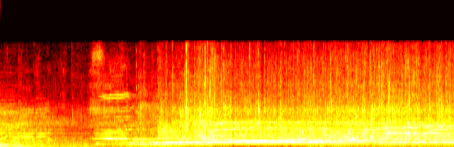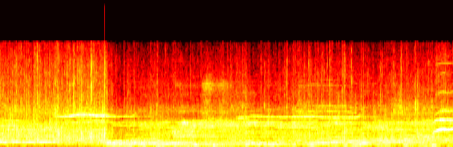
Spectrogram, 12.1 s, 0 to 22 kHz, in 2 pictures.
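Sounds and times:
audience applauding and cheering: 1.7s - 12.0s.

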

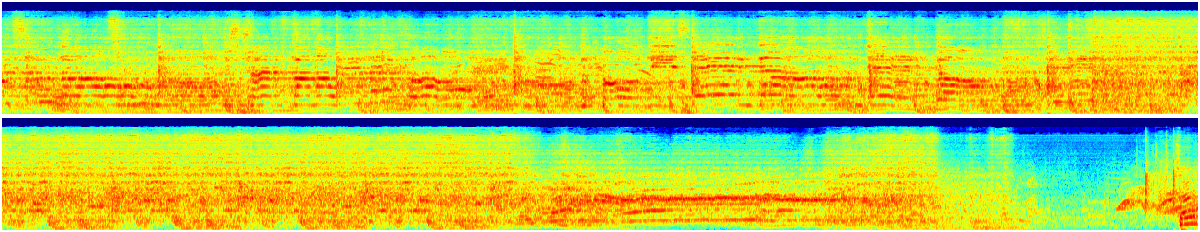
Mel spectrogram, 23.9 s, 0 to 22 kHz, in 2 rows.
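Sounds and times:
electronic dance music: 0.0s - 21.8s.

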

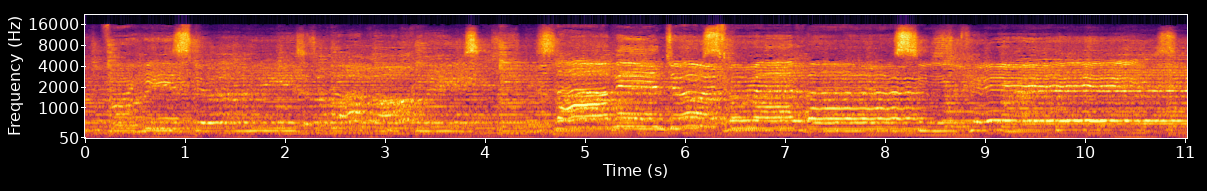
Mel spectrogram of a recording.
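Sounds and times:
woman singing: 0.0s - 3.5s, 4.5s - 11.0s
acoustic guitar: 0.0s - 11.0s.

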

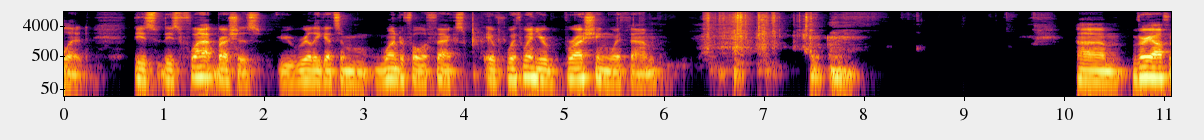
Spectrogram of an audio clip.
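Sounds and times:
man clearing his throat: 7.5s - 8.0s.

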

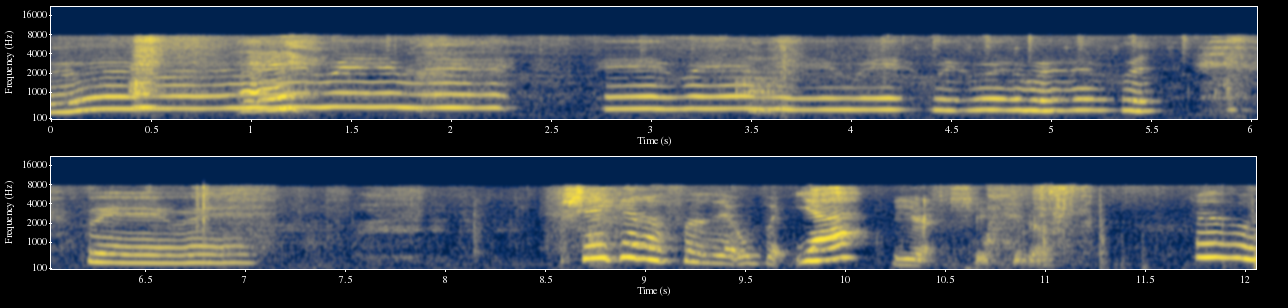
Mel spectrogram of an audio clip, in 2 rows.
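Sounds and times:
person humming long notes: 0.0s - 5.6s.

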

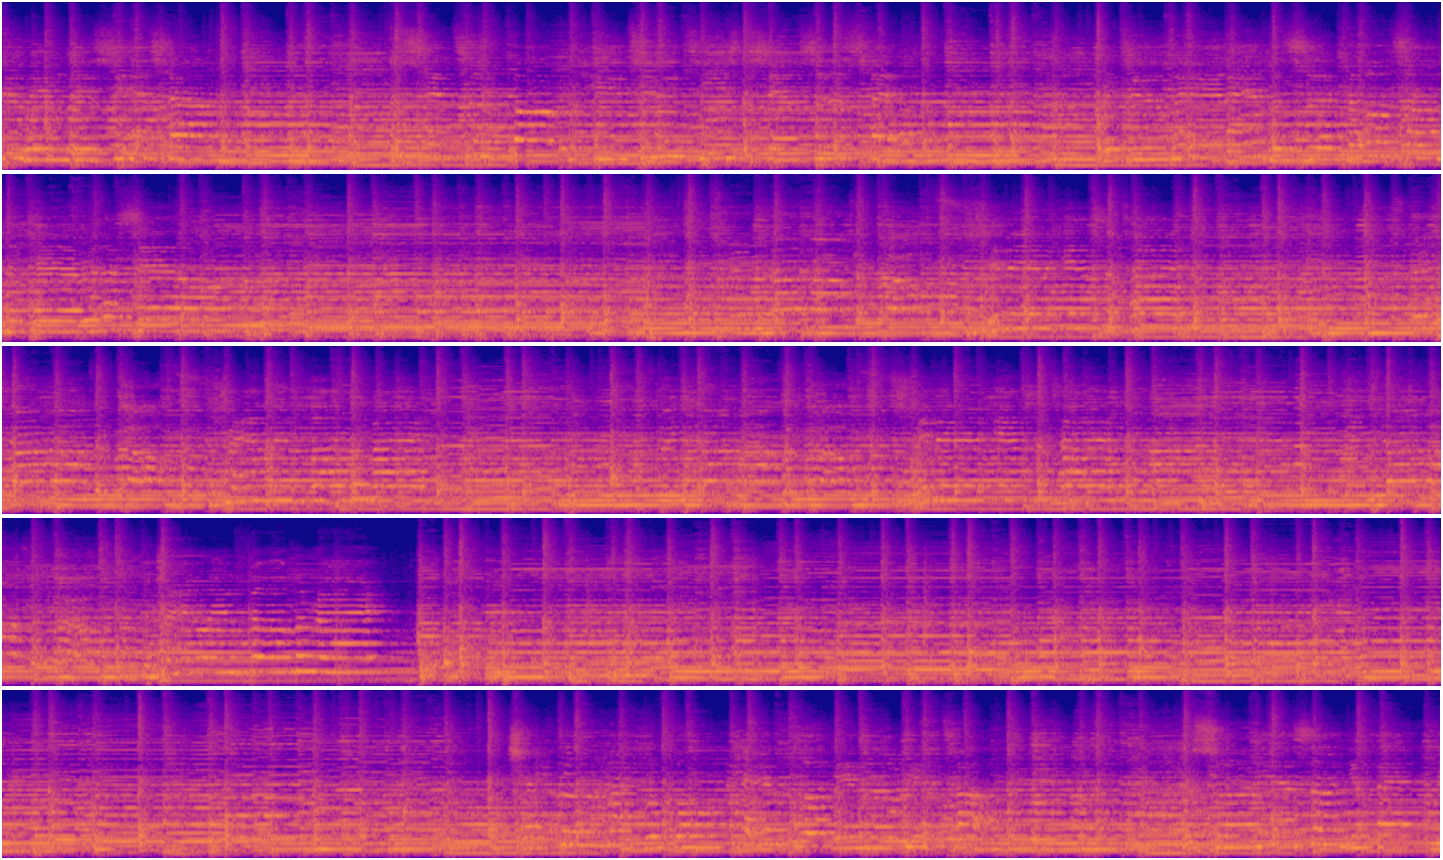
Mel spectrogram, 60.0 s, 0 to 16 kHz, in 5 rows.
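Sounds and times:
cajon beat: 0.0s - 59.9s
piano accordion: 0.0s - 59.9s
strummed acoustic guitar: 0.0s - 59.9s.

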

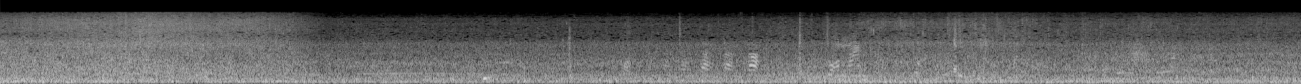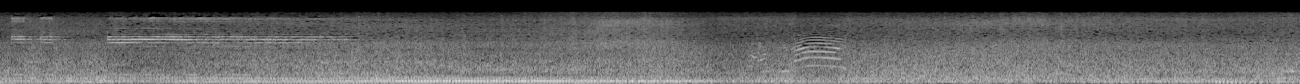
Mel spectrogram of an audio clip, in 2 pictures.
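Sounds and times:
water splashing and rushing: 0.0s - 26.0s
vehicle horn: 13.1s - 16.6s.

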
